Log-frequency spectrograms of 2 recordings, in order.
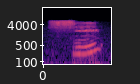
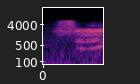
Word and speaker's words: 十: This is its syllable, 十. Repeat after me, 十. 十.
